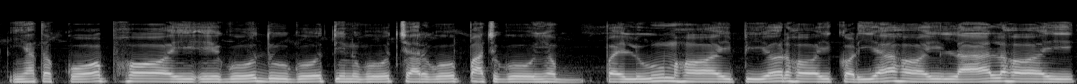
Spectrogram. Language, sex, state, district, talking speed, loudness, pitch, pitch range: Bajjika, male, Bihar, Vaishali, 100 wpm, -18 LUFS, 130 Hz, 125-135 Hz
